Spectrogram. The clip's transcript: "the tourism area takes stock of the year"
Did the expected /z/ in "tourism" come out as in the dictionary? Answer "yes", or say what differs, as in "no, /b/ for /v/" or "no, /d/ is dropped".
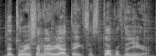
no, /s/ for /z/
